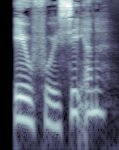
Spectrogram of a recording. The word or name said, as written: euforiserende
